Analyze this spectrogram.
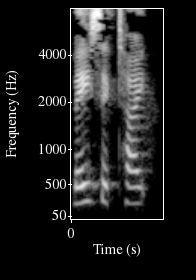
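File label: "Basic type", English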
